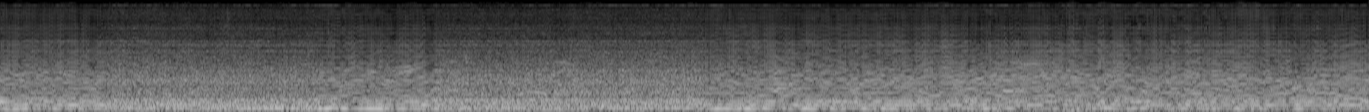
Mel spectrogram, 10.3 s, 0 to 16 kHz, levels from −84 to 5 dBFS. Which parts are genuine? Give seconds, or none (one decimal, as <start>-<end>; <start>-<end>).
0.8-2.4; 3.3-5.3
